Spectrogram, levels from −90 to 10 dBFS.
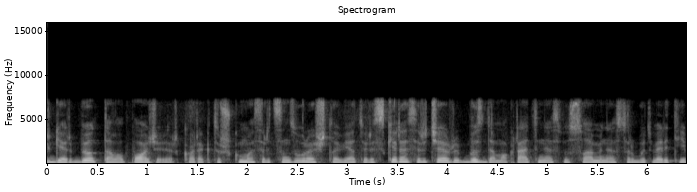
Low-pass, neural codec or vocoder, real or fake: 7.2 kHz; none; real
